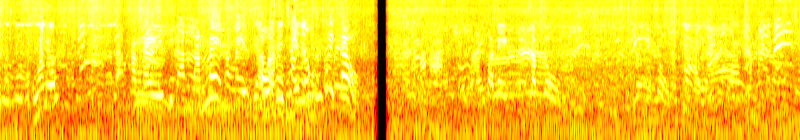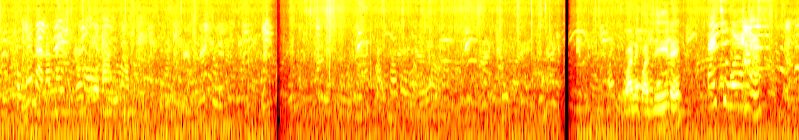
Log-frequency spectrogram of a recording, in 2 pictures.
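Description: A young woman talks cheerfully up close.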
